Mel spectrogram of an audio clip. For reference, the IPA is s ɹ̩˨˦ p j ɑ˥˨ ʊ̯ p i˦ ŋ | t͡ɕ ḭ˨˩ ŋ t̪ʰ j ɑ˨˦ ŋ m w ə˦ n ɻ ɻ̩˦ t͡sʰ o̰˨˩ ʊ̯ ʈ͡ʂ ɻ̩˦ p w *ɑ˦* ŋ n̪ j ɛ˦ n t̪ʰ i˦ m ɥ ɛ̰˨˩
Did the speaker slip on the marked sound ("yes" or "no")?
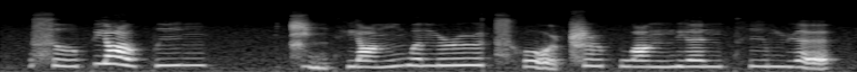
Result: no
